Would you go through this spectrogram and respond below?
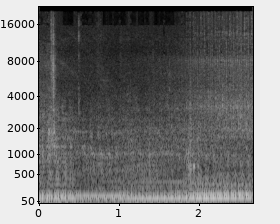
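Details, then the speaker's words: Abarth 500/595/695 idling lumpy with an uneven low beat from a misfire. Unplugging each coil pack in turn, cylinder one's tone changes, so that cylinder is firing fine; the misfire lies elsewhere. "first off, we'll go to cylinder one. Straight away, you can hear a change in engine tone. So, that one's all good."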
